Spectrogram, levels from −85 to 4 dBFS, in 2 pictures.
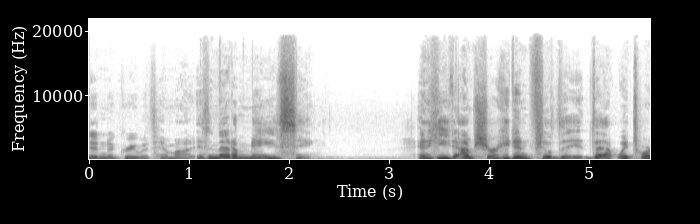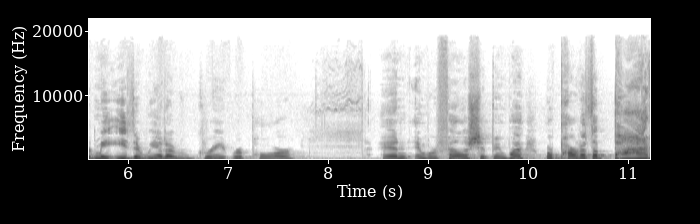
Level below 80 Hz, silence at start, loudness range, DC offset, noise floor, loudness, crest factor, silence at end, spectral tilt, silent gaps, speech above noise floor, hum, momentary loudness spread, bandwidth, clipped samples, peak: -70 dBFS; 0 s; 6 LU; under 0.1%; -63 dBFS; -32 LUFS; 20 dB; 0 s; -4.5 dB/octave; none; 32 dB; none; 10 LU; 19.5 kHz; under 0.1%; -14 dBFS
